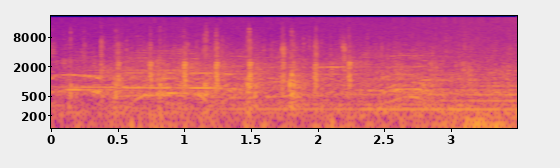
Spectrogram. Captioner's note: applause and cheering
